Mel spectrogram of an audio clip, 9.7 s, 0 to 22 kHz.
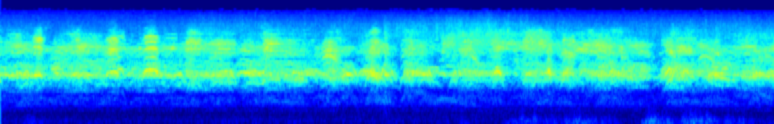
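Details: Black-headed gulls calling at their nests in spring, heard from an observatory in Brenne, Berry, France, in mid-March 2012: a dense, continuous chorus of harsh, overlapping screeching calls, with low thumping rumbles near the end.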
